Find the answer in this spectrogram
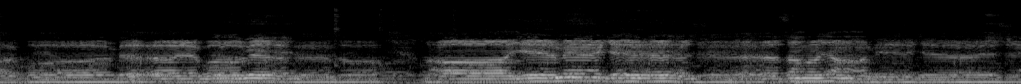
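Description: Several Tibetan Buddhist monks chanting prayers together in a low, steady recitation, with a short break for breath about four seconds in.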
